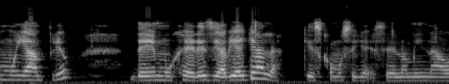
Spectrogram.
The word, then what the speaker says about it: Abya Yala: Abya Yala. – Abya, se escribe A-B-Y-A. – Y-A-L-A, ajá.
